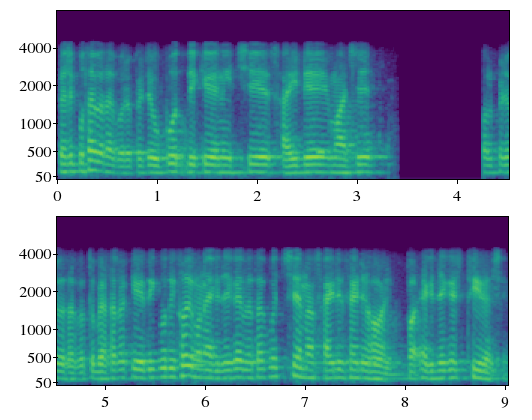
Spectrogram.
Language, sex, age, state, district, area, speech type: Bengali, male, 18-30, West Bengal, Purulia, urban, conversation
